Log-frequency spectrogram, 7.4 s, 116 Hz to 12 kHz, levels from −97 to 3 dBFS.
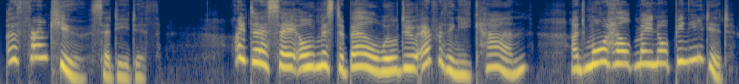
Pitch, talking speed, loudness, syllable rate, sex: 295 Hz, 185 wpm, -16 LUFS, 5.3 syllables/s, female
